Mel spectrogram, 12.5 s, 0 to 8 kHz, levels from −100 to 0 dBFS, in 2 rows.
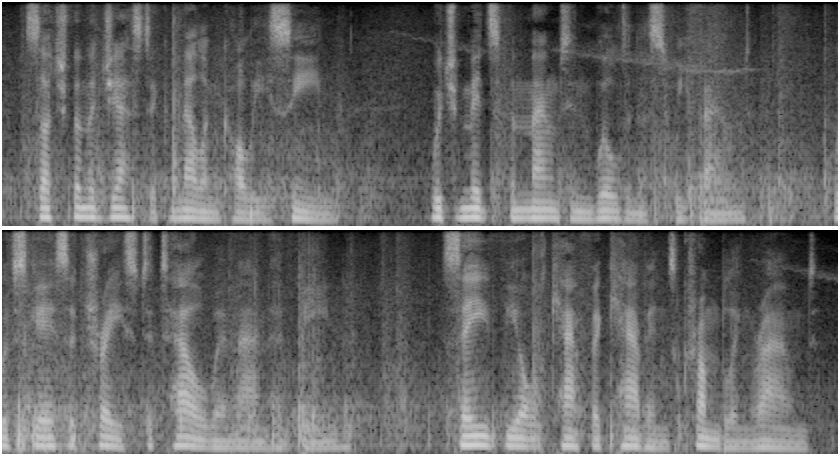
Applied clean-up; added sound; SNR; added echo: none; Fireworks; 11 dB; none.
